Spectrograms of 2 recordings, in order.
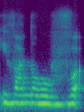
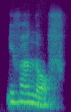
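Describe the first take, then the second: First: The word ends with a voiced v sound. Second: The word ends with a voiceless f sound. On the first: The speaker calls it wrong. "I cannot say Ivanov" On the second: The speaker calls it right. "I pronounce it as dull f"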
